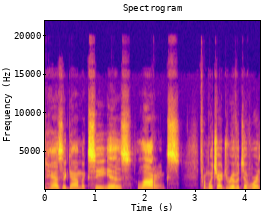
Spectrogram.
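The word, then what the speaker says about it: λάρυγξ: The double consonant gamma xi is always pronounced inx, as in larynx. A Greek word that has the gamma xi is larynx, from which our derivative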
